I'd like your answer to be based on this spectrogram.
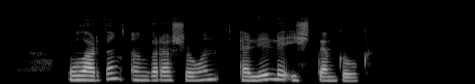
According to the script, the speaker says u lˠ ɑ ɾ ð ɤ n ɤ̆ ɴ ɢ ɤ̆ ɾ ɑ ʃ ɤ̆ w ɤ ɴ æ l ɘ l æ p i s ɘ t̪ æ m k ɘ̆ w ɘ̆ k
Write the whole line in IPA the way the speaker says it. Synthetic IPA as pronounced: u lˠ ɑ ɾ ð ɤ ɴ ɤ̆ ɴ ɢ ɤ̆ ɾ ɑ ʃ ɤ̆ w ɤ n æ l ɘ l æ ʔ i ʃ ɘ t̪ æ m k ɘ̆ w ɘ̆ k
